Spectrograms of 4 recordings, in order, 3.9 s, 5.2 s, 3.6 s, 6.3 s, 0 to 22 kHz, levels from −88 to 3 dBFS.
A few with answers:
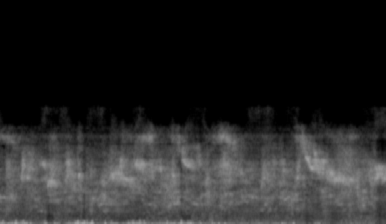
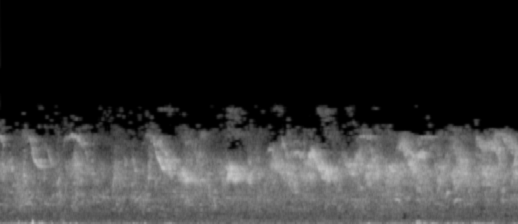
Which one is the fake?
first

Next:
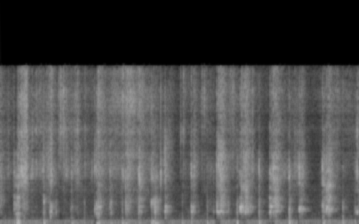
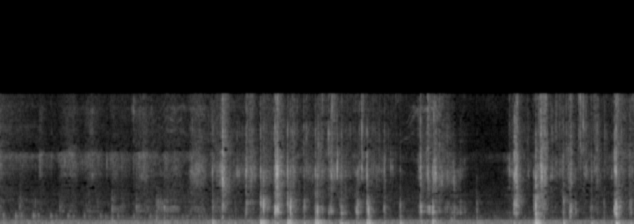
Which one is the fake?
first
